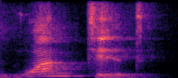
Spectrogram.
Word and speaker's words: wanted: have 16 incorrect answers when you pronounce want the last sound that you pronounce is the T sound want so in pass is wanted okay one with the e sound at the end okay wanted okay let's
